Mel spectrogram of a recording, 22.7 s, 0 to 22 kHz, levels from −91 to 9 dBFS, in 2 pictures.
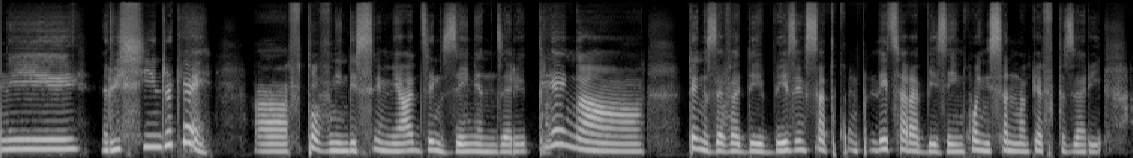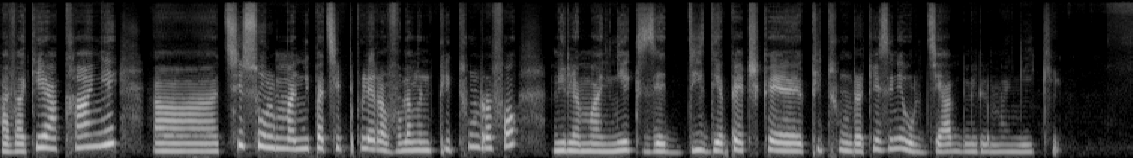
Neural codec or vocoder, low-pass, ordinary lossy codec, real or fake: codec, 44.1 kHz, 2.6 kbps, SNAC; none; none; fake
